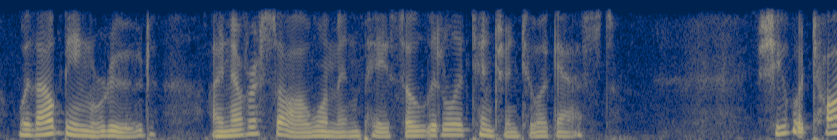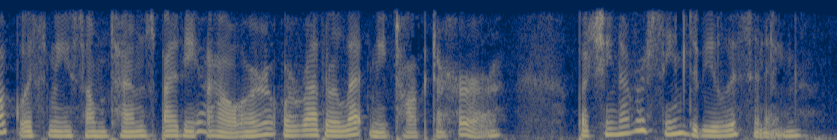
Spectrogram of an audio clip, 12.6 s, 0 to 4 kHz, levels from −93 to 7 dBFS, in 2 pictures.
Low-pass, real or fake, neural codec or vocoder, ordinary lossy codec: 3.6 kHz; fake; codec, 16 kHz, 4 kbps, FreqCodec, larger model; AAC, 32 kbps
